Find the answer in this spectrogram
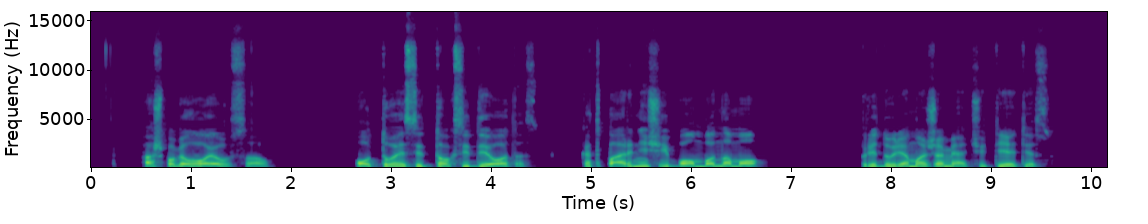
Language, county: Lithuanian, Vilnius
